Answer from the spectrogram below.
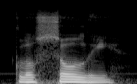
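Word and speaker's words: Glósóli: Glossoli, I believe, is the pronunciation of that. It's Icelandic.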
